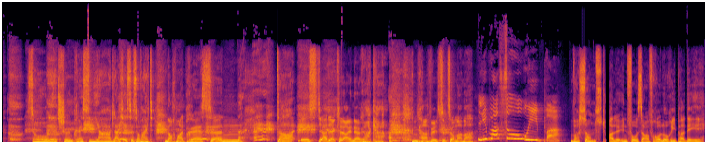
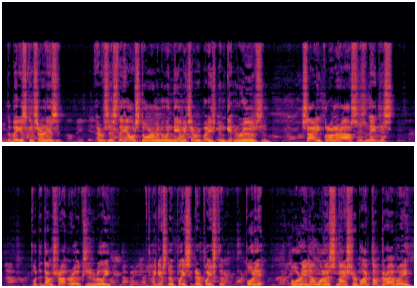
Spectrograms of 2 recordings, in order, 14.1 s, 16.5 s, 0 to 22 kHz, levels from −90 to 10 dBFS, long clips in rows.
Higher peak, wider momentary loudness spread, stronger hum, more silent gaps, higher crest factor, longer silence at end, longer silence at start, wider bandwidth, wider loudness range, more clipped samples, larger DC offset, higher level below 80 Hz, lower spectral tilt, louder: about the same, 0 dBFS vs -2 dBFS; second, 4 LU vs 17 LU; neither; neither; second, 10 dB vs 18 dB; about the same, 0 s vs 0.05 s; about the same, 0.05 s vs 0 s; first, over 20 kHz vs 16 kHz; second, 1 LU vs 4 LU; neither; neither; first, -32 dBFS vs -64 dBFS; about the same, -4 dB/octave vs -3.5 dB/octave; first, -10 LUFS vs -19 LUFS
